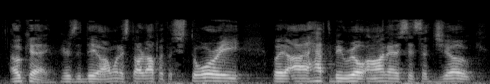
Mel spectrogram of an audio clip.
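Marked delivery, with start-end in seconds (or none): none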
